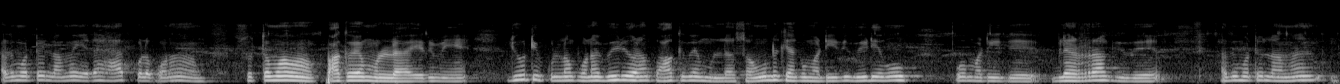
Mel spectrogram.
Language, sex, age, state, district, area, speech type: Tamil, male, 30-45, Tamil Nadu, Viluppuram, rural, spontaneous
